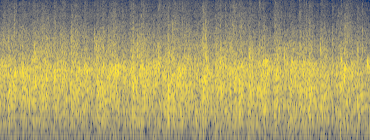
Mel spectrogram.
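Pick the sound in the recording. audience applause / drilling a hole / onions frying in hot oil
audience applause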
